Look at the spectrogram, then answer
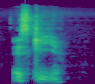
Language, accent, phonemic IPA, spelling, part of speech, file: French, France, /ɛs.kij/, esquille, noun, LL-Q150 (fra)-esquille.wav
- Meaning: splinter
